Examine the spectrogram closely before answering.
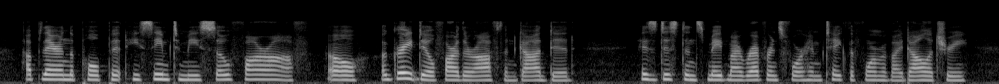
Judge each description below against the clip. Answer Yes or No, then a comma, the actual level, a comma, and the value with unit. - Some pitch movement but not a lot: No, narrow, 2.2 semitones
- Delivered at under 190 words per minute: No, average, 200 wpm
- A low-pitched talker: No, high, 210 Hz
